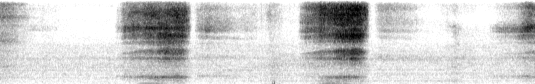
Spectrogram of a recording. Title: My dad snoring loud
